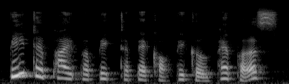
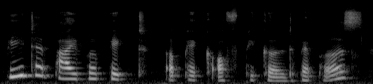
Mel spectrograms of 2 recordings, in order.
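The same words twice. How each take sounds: First: The sentence is said at a fast pace. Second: The sentence is said at a slow pace. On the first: "Now let's say that faster" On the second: "අපි එක සැරයක් හිමින් කියවලා"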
